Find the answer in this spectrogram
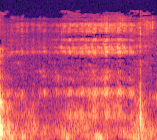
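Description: Pencil lead scratching faintly on a paper answer sheet as an exam bubble is shaded in with small circles, worked from the centre outward.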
